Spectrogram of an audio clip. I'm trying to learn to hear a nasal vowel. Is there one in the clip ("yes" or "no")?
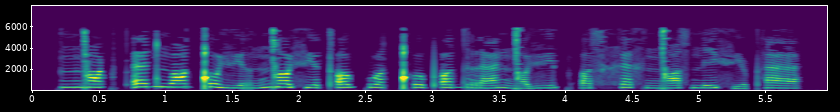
no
